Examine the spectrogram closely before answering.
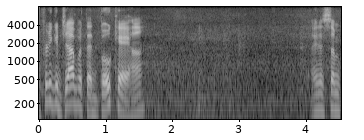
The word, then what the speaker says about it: bokeh: good job with that bokeh huh I know some people people say bokeh in Japanese it's pronounced Boke and it's a Japanese word so that would be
